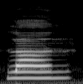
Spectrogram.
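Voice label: "lan1", Mandarin Chinese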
